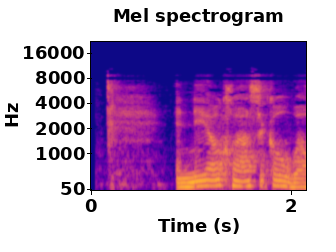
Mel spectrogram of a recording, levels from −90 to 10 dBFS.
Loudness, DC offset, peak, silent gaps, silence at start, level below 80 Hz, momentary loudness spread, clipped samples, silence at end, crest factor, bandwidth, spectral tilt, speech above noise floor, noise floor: -13 LUFS; under 0.1%; -2 dBFS; none; 0.15 s; -48 dBFS; 18 LU; under 0.1%; 0 s; 12 dB; 9.4 kHz; -5.5 dB/octave; 24 dB; -36 dBFS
